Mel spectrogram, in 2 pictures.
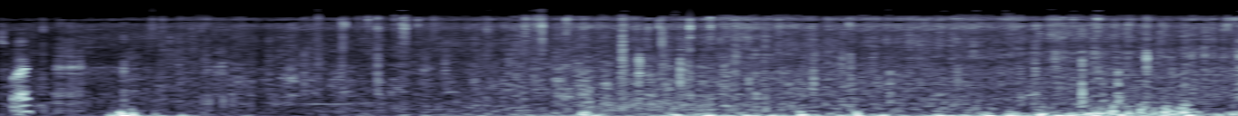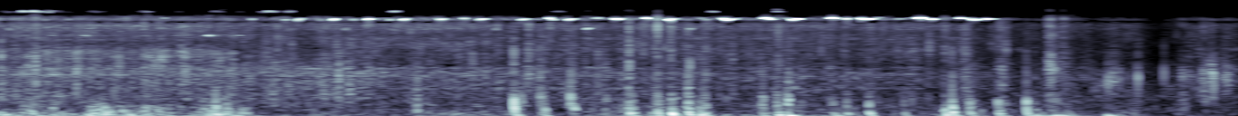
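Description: Electric bike's tyres rolling over a loose gravel track: a steady crunching rumble that builds over the first couple of seconds, turning into dense crackling of stones over the last few seconds.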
